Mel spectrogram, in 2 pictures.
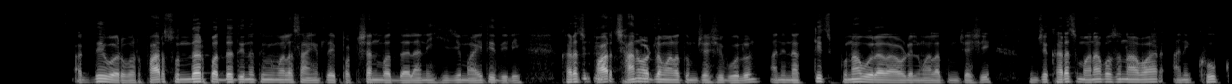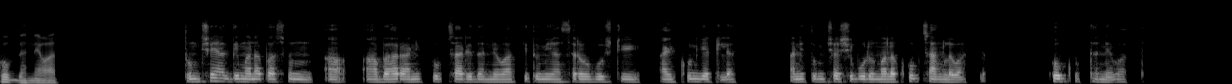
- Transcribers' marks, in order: other background noise
- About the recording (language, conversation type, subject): Marathi, podcast, पक्ष्यांच्या आवाजांवर लक्ष दिलं तर काय बदल होतो?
